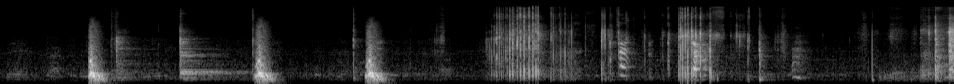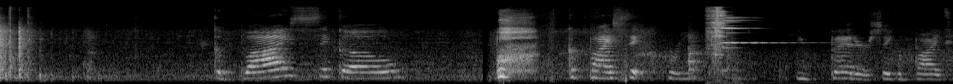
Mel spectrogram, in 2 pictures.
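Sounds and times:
heavy thumps: 0:00.9 - 0:01.2, 0:02.6 - 0:02.8, 0:03.6 - 0:04.0.

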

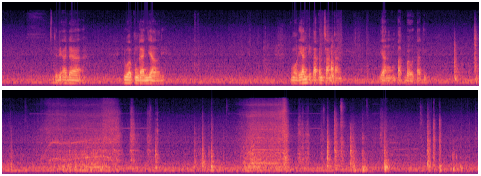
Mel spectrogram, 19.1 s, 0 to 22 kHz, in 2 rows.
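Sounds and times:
cordless screwdriver whirring: 0:10.3 - 0:12.0, 0:14.3 - 0:15.4.

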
